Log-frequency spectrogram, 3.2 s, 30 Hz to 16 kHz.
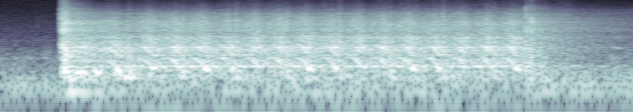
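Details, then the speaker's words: Restored Mk1 Ford Escort 4-door with Pinto engine, first start attempt after ground-up restoration: starter spins evenly about four turns a second for two seconds but never catches; cranks without firing, no start. "so give it a crack oh why not wow and we need to give it a couple of kicks not going isn't it"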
